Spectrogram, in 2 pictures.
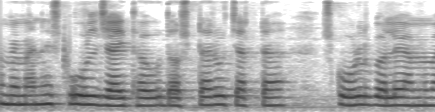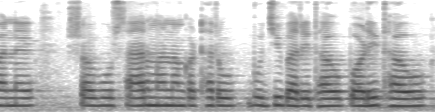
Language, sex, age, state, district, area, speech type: Odia, female, 18-30, Odisha, Cuttack, urban, spontaneous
